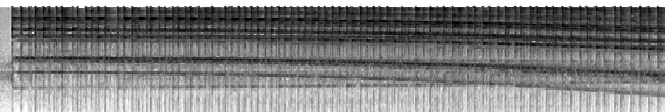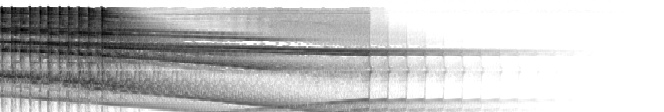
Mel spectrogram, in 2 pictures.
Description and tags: Metal water bottle SFX - percussive pitch fall
Processing a recording from this pack to create a percussive sound that slowly falls in pitch.
Effect, Percussive, Percussion, Dark, Eerie, Pitched, Fall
